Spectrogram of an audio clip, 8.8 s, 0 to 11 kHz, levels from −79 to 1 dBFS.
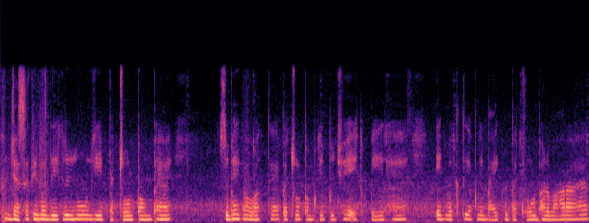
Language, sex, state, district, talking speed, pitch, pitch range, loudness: Hindi, female, Bihar, Katihar, 205 wpm, 200 Hz, 195-210 Hz, -18 LUFS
